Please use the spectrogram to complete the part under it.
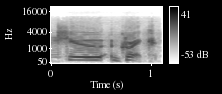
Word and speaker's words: tugrik: Now, he's drawn out some two grick currency, and I'll spell that. It's spelled T-U-G-R-I-K, Chew Grick currency.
